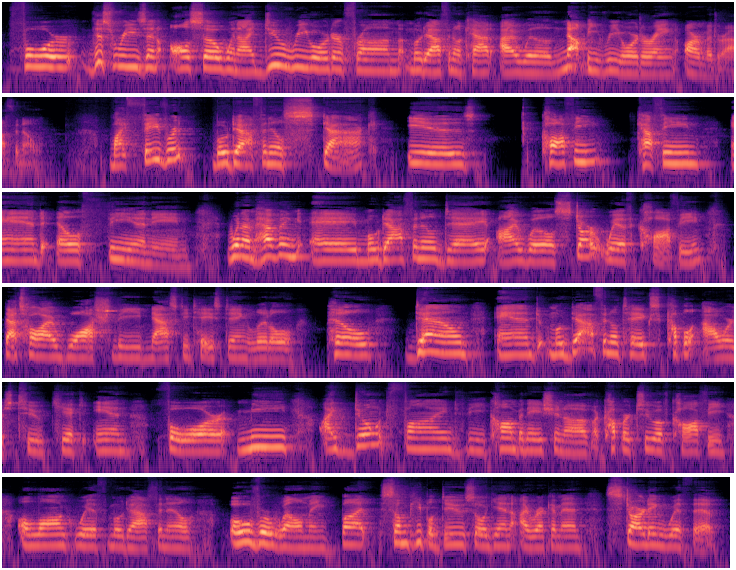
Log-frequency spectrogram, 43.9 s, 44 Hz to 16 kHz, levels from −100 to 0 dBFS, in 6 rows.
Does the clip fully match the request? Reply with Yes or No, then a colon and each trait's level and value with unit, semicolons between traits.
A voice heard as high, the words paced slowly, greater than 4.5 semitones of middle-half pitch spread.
No: high, 195 Hz; slow, 115 wpm; average, 3.8 semitones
